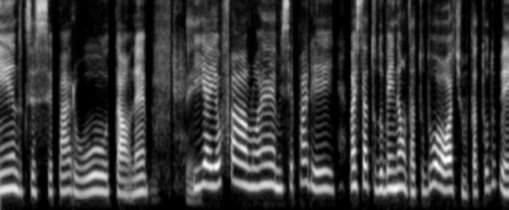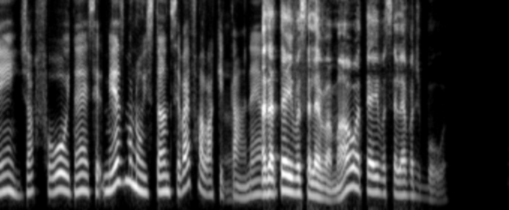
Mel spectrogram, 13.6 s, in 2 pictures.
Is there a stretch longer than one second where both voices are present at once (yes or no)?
no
